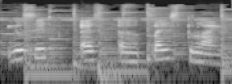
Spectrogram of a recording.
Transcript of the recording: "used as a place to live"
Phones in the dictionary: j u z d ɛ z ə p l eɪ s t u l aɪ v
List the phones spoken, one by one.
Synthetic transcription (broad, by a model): j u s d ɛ s ə p l eɪ s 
